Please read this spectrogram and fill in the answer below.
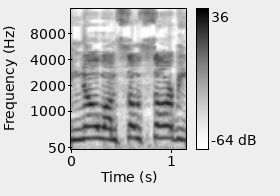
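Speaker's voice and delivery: high, loud frantic "sorry"; husband pleading at the door, high and loud; desperate apology. Acted. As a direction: cry out "sorry" to stop her leaving. Abuser begging her not to leave.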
